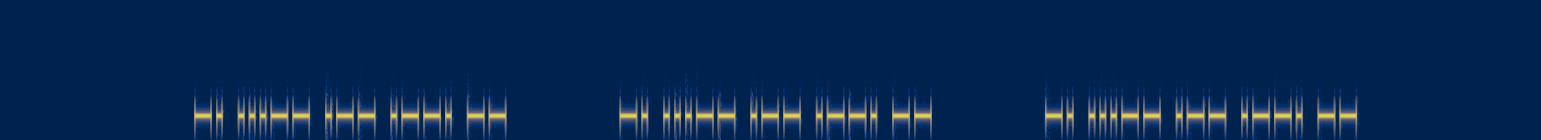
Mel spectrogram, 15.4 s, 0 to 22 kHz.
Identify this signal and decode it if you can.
Morse code, heard as a keyed tone, about 22 wpm, 700 Hz. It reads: N3WPM N3WPM N3WPM
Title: USA Call Signs - 5 Characters - Repeated 3x - 22wpm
